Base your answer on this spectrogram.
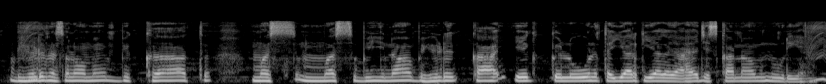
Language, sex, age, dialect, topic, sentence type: Hindi, male, 18-24, Kanauji Braj Bhasha, agriculture, statement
